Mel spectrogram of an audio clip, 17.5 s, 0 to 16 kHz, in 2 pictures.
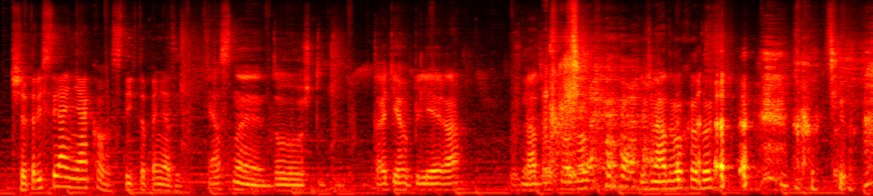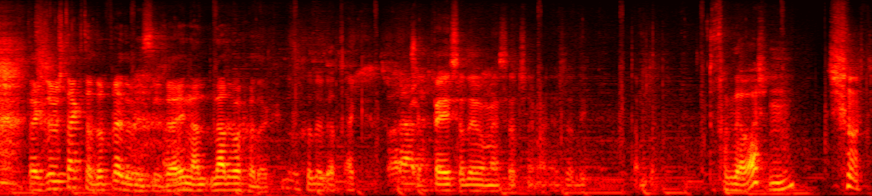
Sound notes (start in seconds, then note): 5.4 cracking out loud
